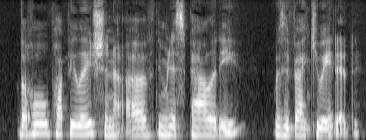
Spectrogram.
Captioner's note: speaking French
